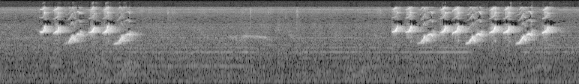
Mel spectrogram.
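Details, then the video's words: Gelatik batu, the cinereous tit, delivering a long rolling song: a fast string of high, sharp, downslurred double notes, then a pause and a longer second run of the same ringing pattern. "GELATIK BATU GACOR NGEROLL PANJANG BERVARIASI"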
